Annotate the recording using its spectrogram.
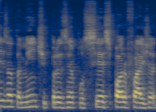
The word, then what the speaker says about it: Spotify: Que eu nem sei se essa é a pronúncia correta em português, mas Spotify. – É, isso mesmo.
